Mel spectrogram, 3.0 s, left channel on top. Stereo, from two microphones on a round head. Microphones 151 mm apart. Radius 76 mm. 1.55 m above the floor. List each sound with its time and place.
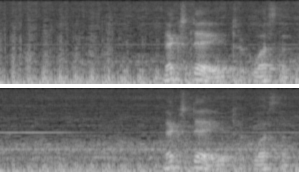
1.6 s a man speaking: 10° left (ahead or behind), 0.6 m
